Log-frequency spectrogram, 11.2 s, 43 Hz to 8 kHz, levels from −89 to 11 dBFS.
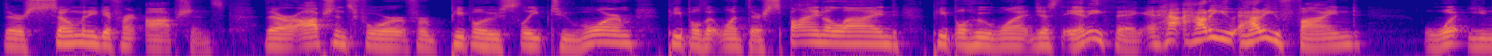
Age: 30-49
